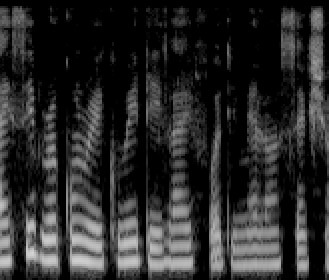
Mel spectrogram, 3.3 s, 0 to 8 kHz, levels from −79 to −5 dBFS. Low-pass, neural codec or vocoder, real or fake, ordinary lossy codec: 7.2 kHz; none; real; none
